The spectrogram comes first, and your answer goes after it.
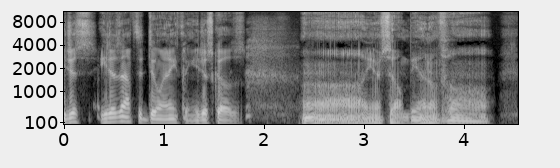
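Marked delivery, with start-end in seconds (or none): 2.4-4.3 very low, creaky, slow, drawn-out bass rumble. Imitating how he sweet-talks women: deep bassy Vin Diesel voice. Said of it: "so bassy".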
